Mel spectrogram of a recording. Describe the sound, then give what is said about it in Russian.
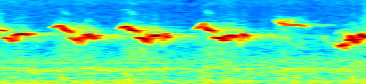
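Pied flycatcher song: a quick series of short, high, bright chirping phrases that repeat in an uneven rhythm over a faint, low background hiss. “Пеструшка.”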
